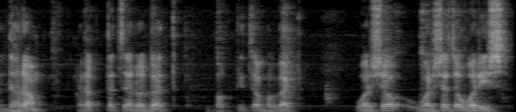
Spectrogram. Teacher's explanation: स्वर भक्तीमध्ये जोडाक्षर मध्यभागी फोडले जातात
